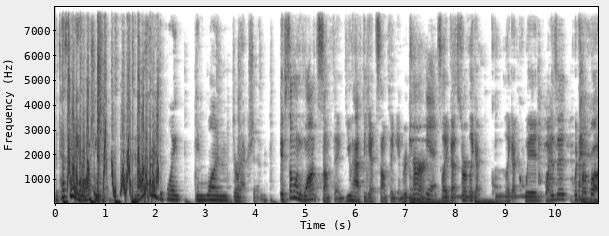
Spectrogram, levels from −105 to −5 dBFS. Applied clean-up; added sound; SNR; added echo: classical method WPE with log-MMSE.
